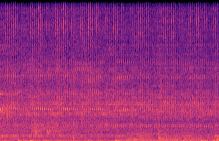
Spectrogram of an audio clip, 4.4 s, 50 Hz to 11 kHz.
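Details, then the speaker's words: 10th-gen Honda Accord, direct-injection petrol, idling with code P0087 (fuel rail pressure below target): overly chirpy, sharp ticking from the cam-driven high-pressure fuel pump, judged failing rather than the rail pressure sensor. "this pressure pump is no good the highpressure fueld pump is not supposed to sound that chirpy they can be a little chirpy but that's definitely"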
